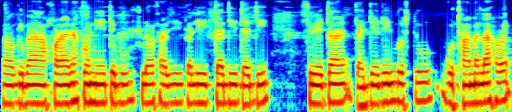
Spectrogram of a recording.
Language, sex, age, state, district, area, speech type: Assamese, female, 60+, Assam, Golaghat, rural, spontaneous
